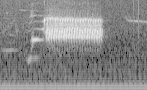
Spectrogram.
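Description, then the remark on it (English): A wetland bird calls from a power line over a road: a short rising note, then a harsh, buzzy trill lasting about half a second. It is loud over a steady low hum. “Once in a while, I hear him call from the power line over the road as I drive past, if the traffic doesn't drown him out.”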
